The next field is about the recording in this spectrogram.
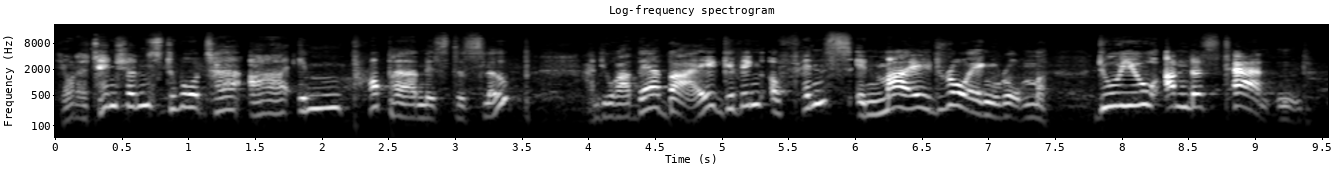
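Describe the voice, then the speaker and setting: Imperious, scolding English matron, swooping voice. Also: female voice, a little high, very animated, unhurried. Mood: scandalised, reproving. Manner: haughty, scolding, emphatic formal diction. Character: imperious, puritanical middle-aged bishop's wife, indignant and domineering. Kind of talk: period radio drama acting.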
